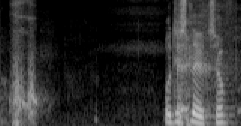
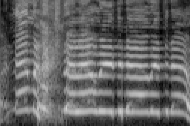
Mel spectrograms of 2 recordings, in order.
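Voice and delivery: high, fast, loud whimpering; terrified begging; 7 dB louder, faster than usual. Retold or imitated. Victim begging the axe man, hammed-up terrified wailing. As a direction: plead hysterically for your life.

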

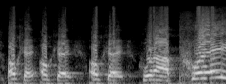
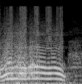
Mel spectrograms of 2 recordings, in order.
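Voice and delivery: high whooping "woo" noises; imitated wobbling car; 4 semitones higher than usual. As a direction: mimic a car shaking at speed. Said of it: "car was going".

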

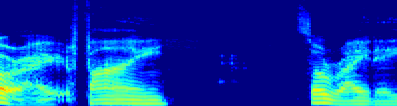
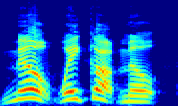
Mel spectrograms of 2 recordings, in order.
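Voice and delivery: calling out; 3 semitones higher, 6 dB louder, slower than usual. Real, not acted. Waking sleeping friend.

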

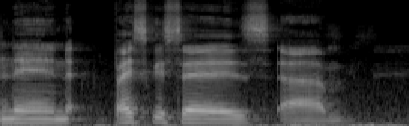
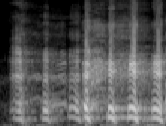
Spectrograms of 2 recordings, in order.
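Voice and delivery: much higher and louder, laughing through it; squeaky laughing hi; 14 dB louder than usual. Retold or imitated. Scared player greeting the tackler, laughing squeak. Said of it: "he goes".

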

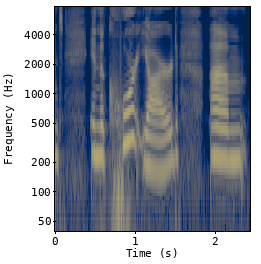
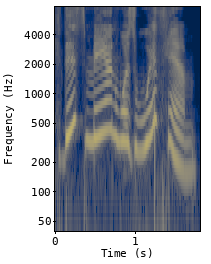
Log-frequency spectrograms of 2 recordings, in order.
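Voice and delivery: mock accusation, higher and drawn out; insistent accusation; 7 semitones higher, slower than usual. Maidservant tells the courtyard about Peter, imitated insistent accusation. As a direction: point him out insistently in a raised pitch. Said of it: "says to the other people, she's like".

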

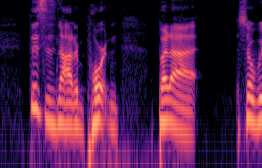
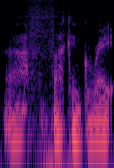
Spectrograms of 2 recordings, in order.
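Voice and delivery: much softer, lower, fed-up grumble; muttered annoyance; 11 semitones lower, 16 dB quieter than usual. Retold or imitated. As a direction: sigh it out under your breath, fed up. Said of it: "And I was like".

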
